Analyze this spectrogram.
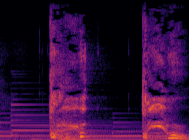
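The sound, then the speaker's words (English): Two harsh coughs from someone reviewing a cannabis bud, separate bursts about a second apart, heard over a steady low tonal background. “and from that cough, you know what's going on.”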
